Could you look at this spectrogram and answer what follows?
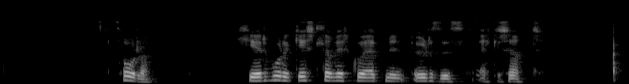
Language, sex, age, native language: Icelandic, female, 60-69, Icelandic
